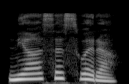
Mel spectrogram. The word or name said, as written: ನ್ಯಾಸಸ್ವರ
